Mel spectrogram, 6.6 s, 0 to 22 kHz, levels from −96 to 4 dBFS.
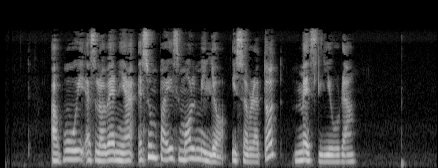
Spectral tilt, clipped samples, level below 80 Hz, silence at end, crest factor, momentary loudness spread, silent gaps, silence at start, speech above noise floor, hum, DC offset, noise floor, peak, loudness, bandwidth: -4 dB/octave; under 0.1%; -66 dBFS; 0.5 s; 18 dB; 6 LU; none; 0.75 s; 46 dB; none; under 0.1%; -68 dBFS; -6 dBFS; -23 LUFS; 11.5 kHz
